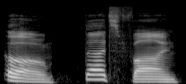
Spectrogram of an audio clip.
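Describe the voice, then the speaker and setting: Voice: mid-range voice, very animated, very slow, clear, resonant tone, no echo, clean studio sound. A narrator voicing a smug, falsely polite teenage boy who lays on the charm in an audio story. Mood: smooth, polite.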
